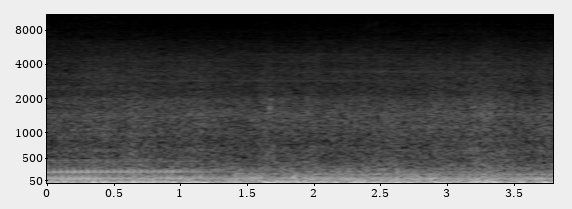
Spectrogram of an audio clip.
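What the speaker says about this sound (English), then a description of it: "So these bikes actually have a pretty cool sound to them right out of the box" A stock-exhaust 2018 Harley-Davidson Sport Glide motorcycle engine runs steadily and loudly up close, a low rumbling drone with some wind noise from riding.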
